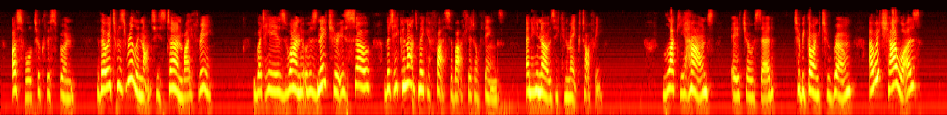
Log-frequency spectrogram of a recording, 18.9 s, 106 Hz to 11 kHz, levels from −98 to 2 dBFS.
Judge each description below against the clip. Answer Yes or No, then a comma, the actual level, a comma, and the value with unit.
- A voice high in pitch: Yes, very high, 275 Hz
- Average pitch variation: Yes, average, 4.4 semitones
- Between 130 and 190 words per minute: Yes, average, 155 wpm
